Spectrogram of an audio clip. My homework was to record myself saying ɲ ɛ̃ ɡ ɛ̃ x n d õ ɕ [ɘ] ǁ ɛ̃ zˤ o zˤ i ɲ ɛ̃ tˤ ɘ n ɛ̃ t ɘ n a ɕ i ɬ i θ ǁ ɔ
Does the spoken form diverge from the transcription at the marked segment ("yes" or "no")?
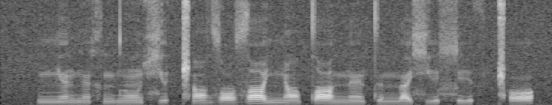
no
